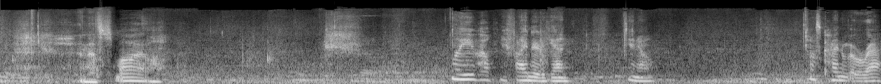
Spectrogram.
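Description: A young woman speaks softly and emotionally nearby.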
